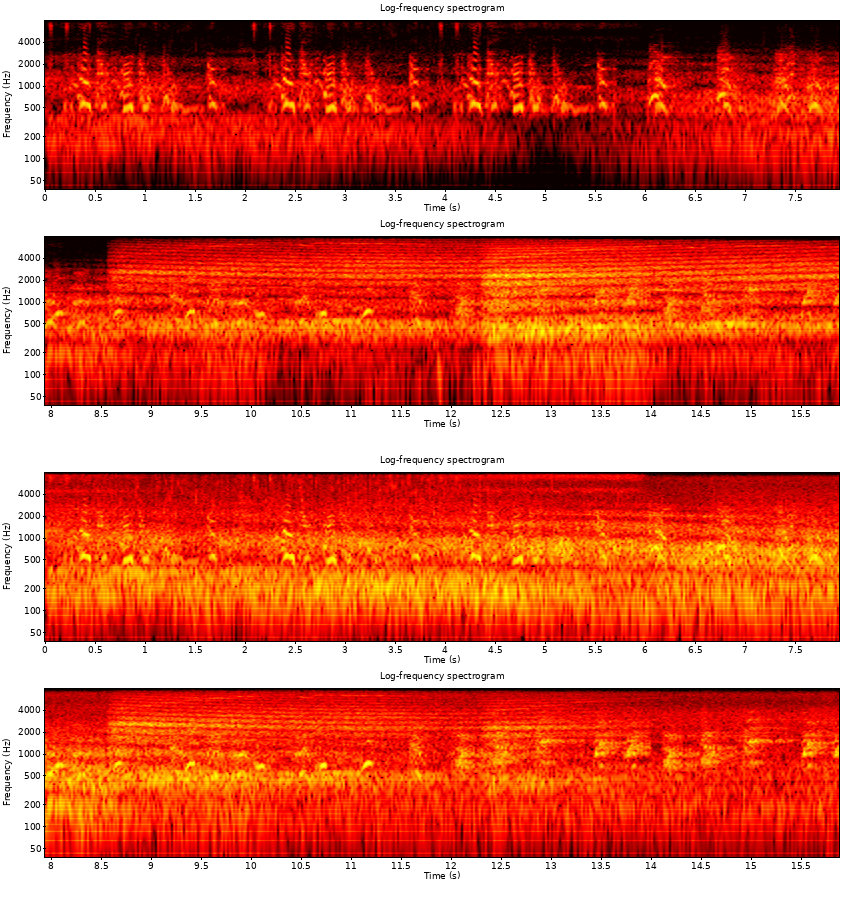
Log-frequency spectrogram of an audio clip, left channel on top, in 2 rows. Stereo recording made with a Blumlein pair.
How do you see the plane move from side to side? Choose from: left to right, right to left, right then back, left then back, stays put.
right to left.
